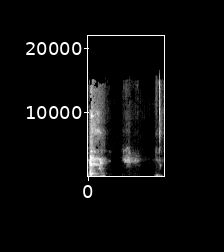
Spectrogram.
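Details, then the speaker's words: Adult with a cold and laryngitis: a single sharp cough with loud onset, then faint breathy exhale and brief soft sound; isolated cough. "so sorry about that I've just had a a cold and laryngitis for a period of time here"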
